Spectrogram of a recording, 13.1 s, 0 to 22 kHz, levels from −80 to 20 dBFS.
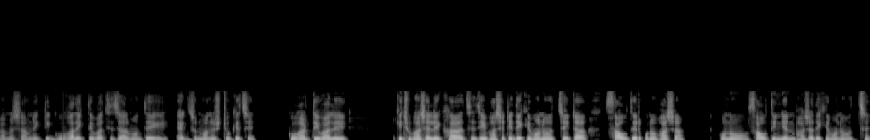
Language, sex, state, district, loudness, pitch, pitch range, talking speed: Bengali, male, West Bengal, North 24 Parganas, -21 LUFS, 135 Hz, 125-150 Hz, 155 wpm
